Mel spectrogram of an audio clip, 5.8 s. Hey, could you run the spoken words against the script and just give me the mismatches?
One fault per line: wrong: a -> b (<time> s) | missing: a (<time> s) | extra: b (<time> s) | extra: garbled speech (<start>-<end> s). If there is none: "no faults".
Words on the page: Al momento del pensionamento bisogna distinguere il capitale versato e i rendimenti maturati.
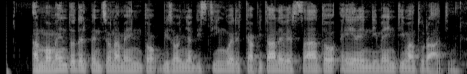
no faults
